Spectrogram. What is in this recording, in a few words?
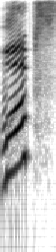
"Oops", Smooth Babe; Worms Armageddon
